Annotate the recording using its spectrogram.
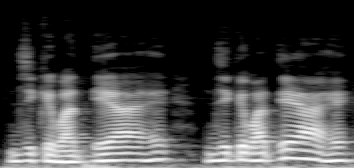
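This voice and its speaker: In this pronunciation lesson, a young male English teacher speaks at a moderate pace in a medium-pitched voice. He repeats each rule and example word and answers his own questions.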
